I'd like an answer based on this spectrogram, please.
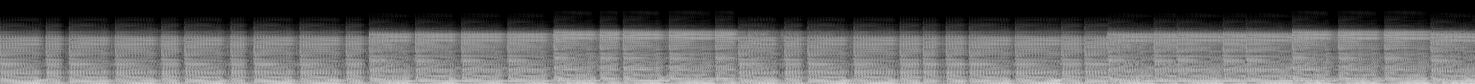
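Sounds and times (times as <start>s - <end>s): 
bass: 0.0s - 14.7s.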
